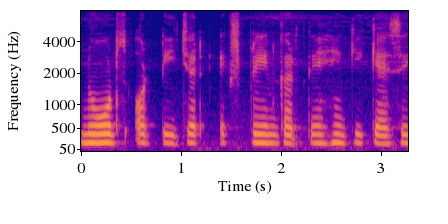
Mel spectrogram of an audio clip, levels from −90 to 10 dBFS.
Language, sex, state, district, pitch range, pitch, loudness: Hindi, female, Uttar Pradesh, Gorakhpur, 180-185 Hz, 180 Hz, -20 LUFS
